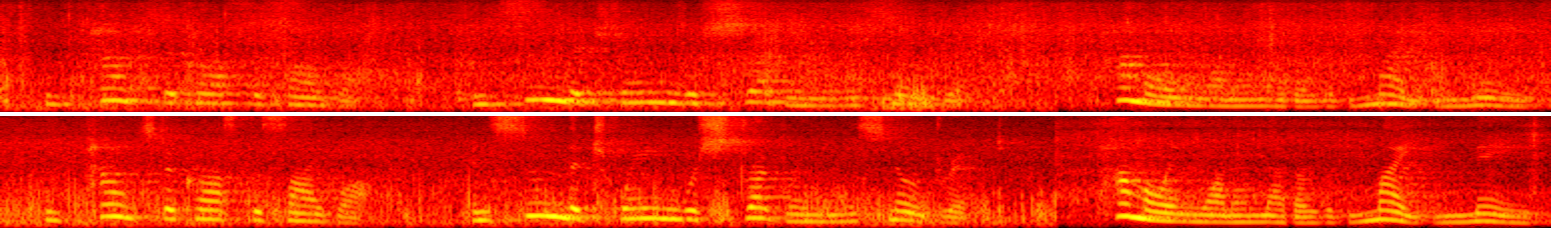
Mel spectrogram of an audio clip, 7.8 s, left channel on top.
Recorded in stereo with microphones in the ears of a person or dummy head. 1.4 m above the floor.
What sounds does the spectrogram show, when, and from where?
0.2 s a woman speaking: 65° right (ahead or behind), 0.6 m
